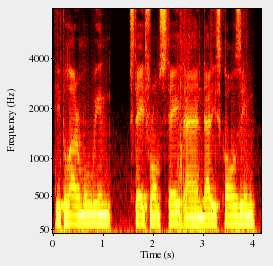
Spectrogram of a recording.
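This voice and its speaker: A man from Turkey with a thick Turkish accent, chatting with viewers during a live game stream in halting non-native English. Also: mid-range voice, little pitch movement, warm tone, slight background noise. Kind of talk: live stream chat while playing.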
